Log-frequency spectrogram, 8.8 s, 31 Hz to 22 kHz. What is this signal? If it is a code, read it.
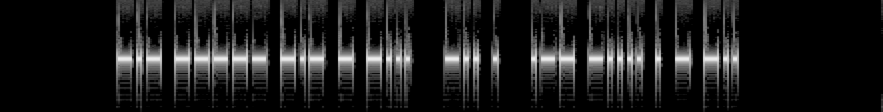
Morse code, heard as a keyed tone, about 25 wpm, 700 Hz. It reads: K0KTB DE W6ETD
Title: USA Callsign DE Callsign - 5 Characters - 25wpm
